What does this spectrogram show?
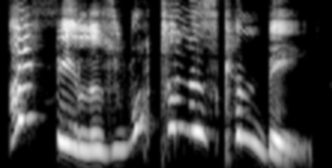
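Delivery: high-pitched wail of complaint; cried complaint. Acted. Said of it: "cried Cindy".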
